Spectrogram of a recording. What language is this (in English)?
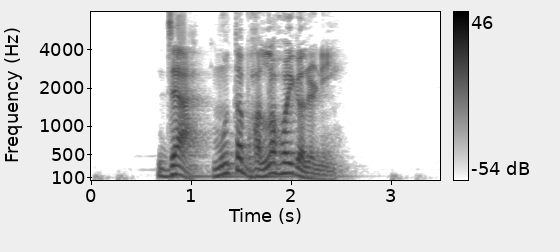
Odia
